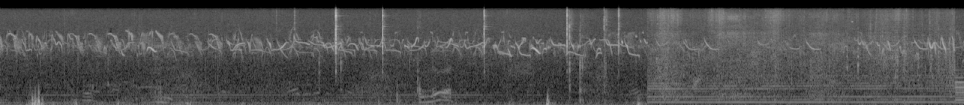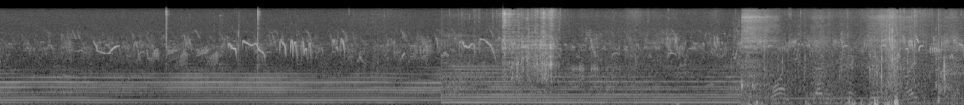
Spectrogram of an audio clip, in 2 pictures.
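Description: Many birds chirping over a low steady hum, with a sharp knock about half a second in. About eight seconds in, music of sustained chords comes in and changes chord every few seconds.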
